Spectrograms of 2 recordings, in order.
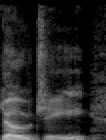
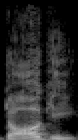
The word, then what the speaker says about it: DOGE: Doge, I think, is the correct pronunciation, though I have heard Doji. Some were even saying doggy for a while.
